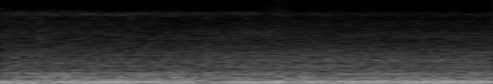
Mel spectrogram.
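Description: Low, steady rumble of a car on the move, heard from inside the cabin.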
